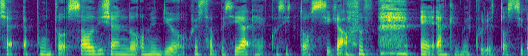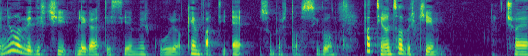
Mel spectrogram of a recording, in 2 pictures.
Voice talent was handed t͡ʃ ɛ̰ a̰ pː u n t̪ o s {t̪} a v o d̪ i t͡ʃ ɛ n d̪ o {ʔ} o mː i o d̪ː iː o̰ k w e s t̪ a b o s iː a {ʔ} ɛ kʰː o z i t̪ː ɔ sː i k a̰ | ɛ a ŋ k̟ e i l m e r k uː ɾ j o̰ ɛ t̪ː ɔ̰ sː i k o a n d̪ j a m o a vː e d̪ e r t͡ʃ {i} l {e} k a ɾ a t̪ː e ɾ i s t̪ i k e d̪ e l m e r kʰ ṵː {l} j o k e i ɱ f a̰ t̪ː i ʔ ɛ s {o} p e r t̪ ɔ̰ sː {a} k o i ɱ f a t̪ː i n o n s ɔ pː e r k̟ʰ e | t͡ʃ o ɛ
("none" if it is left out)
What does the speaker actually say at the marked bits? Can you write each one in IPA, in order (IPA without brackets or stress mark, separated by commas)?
t̪, ʔ, ʔ, i, e, ɾ, u, i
